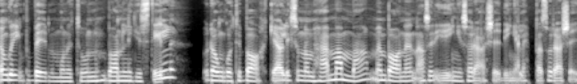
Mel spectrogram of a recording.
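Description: On a very clean recording with a silent background, a woman speaks at a fairly quick pace with a fairly low pitch, a dark, mellow tone and ordinary pitch variation. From Stockholm, Sweden. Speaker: self-employed witch and medium. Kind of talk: interview.

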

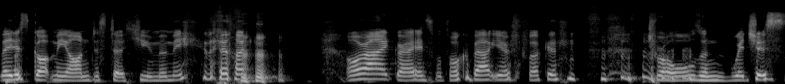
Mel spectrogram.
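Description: An Australian accent at a fairly slow pace. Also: woman, medium pitch for a woman, ordinary pitch variation. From Queensland, Australia. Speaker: podcast guest. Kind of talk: casual chat.

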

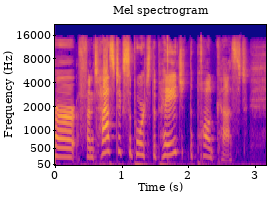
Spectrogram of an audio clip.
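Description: A woman projects her voice, raising it at a high pitch. Her tone is bright and sharp. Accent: Irish. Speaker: food podcast host. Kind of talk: casual chat.

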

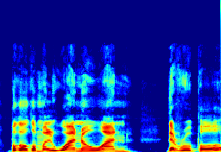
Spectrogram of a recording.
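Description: This woman speaks at a medium pitch with a dark, mellow tone. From Venezuela, Caracas. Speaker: podcast host and producer. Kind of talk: casual chat.

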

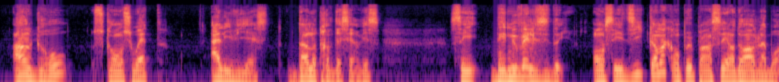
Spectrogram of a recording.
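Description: With a Quebec City accent, a man speaks at a medium pitch with ordinary pitch variation, at a fairly slow pace with long, frequent pauses. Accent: Quebec City (Sainte-Foy). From Quebec (Sainte-Foy, Quebec City). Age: 40s. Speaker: youth soccer club director. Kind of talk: radio interview.

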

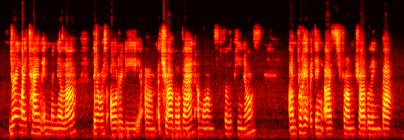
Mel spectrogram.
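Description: A woman talks with a very deep, low pitch and fairly even intonation. Noticeable background noise runs under her voice. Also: moderate pace. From Philippines. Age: 20s. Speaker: fashion designer and design teacher. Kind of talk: personal testimony.

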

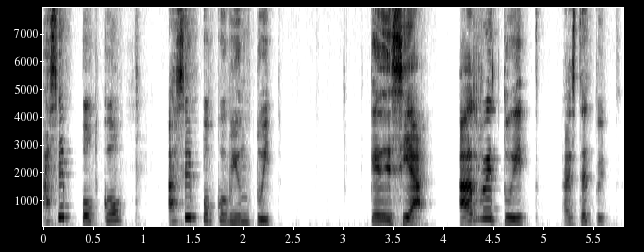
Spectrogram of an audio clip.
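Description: With a dry, close sound and no echo, a man speaks at a high pitch with very wide pitch swings. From Mexico, Chihuahua. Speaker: film critic podcaster. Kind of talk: casual review monologue. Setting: home video recording. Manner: unscripted, hesitant with repetitions.

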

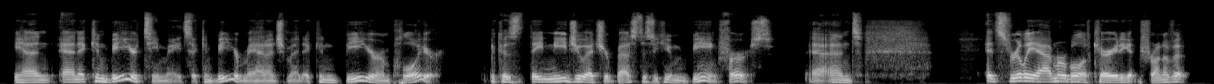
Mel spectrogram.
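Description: Against a quiet background, a man with a plain, everyday voice speaks fairly quickly at a medium pitch with lively intonation. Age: 30s. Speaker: podcast co-host, former pro hockey goaltender. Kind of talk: casual chat.

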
